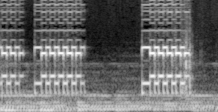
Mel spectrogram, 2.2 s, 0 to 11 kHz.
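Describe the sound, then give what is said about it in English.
A telephone rings in two bursts of a few rapid, bright trills each, with a short pause between. The ringing is clear with no talking. “A few weeks after his abrupt exit from S4, he received a strange phone call out of nowhere.”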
